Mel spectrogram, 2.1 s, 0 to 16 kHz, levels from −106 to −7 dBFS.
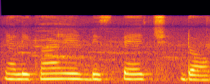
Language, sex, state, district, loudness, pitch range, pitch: Hindi, female, Bihar, Gaya, -13 LUFS, 220-235 Hz, 220 Hz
